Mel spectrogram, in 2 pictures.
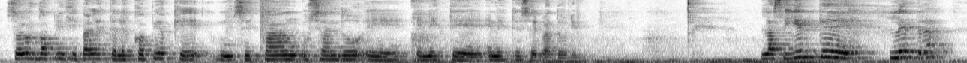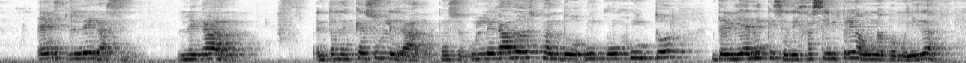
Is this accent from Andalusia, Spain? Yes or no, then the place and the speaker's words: yes; Andalusia, Spain; Bueno, somos andaluces y lo primero que nos vendría a la cabeza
